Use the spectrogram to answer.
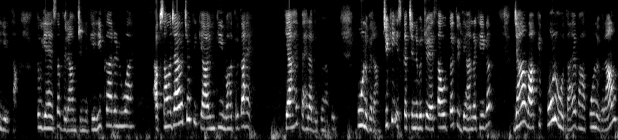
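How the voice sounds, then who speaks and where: High-voiced woman teaching young children. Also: highs cut off, a little hiss or hum. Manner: patient, repeats and checks understanding with the class. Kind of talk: grammar lesson for young children.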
